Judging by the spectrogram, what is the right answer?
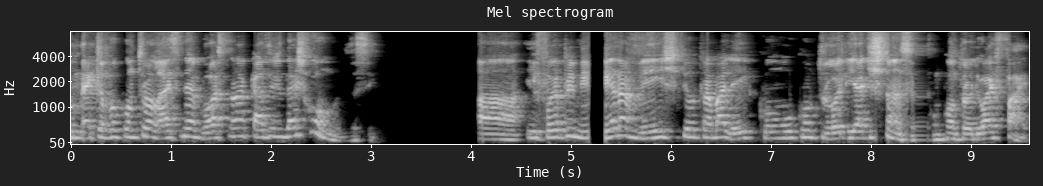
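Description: A man speaks at a moderate pace in a high voice whose pitch varies in an ordinary way. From Brazil, Rio de Janeiro. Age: 50s. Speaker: lighting designer and theatre researcher. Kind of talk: interview.

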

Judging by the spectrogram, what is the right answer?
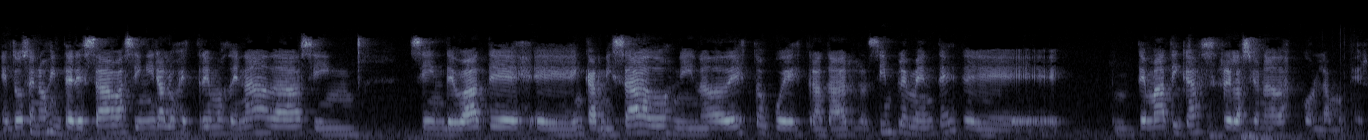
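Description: A woman speaks at a very slow pace with a medium pitch. Her loudness swings widely while her intonation stays fairly even. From Cuba. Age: 50s. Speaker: storyteller and writer. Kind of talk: interview.

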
